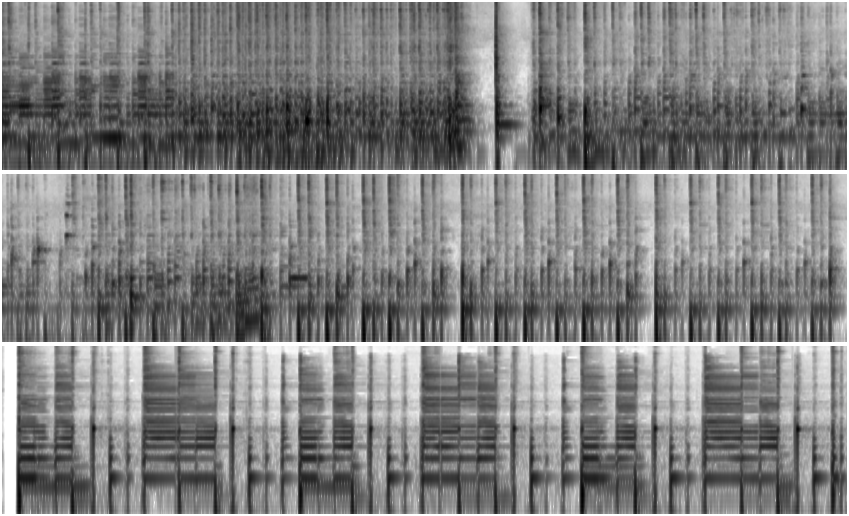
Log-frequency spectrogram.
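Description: Zon electric bass played solo with percussive slap and plucked strokes. About twenty seconds in, the playing turns to clearly pitched, ringing notes in a steady rhythm.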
